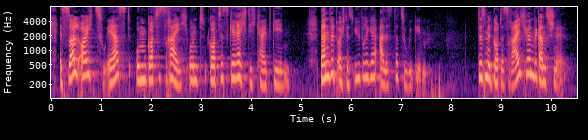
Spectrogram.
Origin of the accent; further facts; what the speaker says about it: Germany; Bei uns in Deutschland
